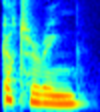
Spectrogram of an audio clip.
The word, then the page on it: guttering: British English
